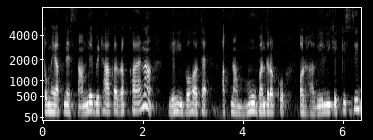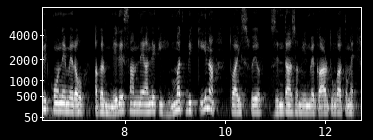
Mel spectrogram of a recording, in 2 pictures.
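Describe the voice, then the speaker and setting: A woman's voice: low-pitched, fairly even intonation, moderate pace, lightly acted. A domineering young man, put on by a woman narrator, hot-tempered and commanding. He threatens freely in a storybook romance reading. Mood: furious.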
